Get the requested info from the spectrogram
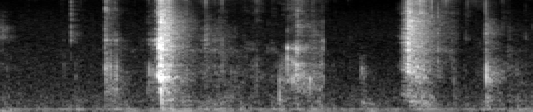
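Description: Biting and chewing crisp freeze-dried orange slices: three crunches about a second apart, with faint clicks between.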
